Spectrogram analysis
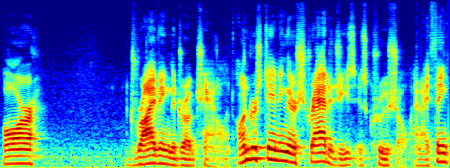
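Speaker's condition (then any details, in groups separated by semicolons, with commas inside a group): No condition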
